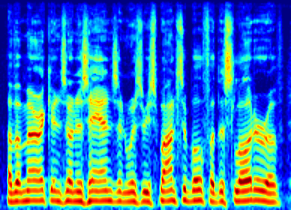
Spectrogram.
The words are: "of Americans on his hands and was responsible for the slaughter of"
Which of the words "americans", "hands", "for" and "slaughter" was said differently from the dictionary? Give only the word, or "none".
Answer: none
